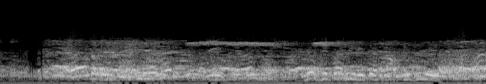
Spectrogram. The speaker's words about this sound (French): La foule crie en ce moment à mort à l'assassin. La minute est épouvantablement bouleversante.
